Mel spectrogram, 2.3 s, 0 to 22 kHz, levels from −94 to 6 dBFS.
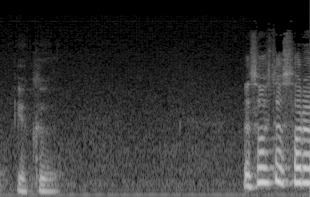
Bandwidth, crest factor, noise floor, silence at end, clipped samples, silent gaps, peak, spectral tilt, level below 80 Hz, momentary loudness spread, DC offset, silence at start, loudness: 11 kHz; 18 dB; -48 dBFS; 0 s; under 0.1%; none; -6 dBFS; -6.5 dB/octave; -52 dBFS; 14 LU; under 0.1%; 0.15 s; -23 LUFS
